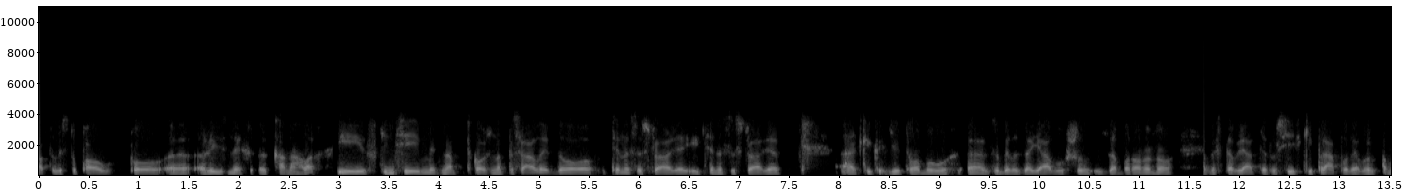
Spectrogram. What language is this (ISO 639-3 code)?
ukr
